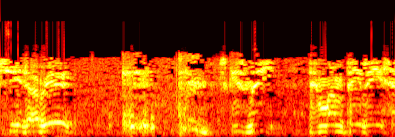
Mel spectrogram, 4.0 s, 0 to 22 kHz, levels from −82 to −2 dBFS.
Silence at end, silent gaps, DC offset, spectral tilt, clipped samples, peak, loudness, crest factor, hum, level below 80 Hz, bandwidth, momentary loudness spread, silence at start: 0 s; none; under 0.1%; -5 dB/octave; 0.2%; 0 dBFS; -9 LUFS; 10 dB; none; -52 dBFS; 12 kHz; 7 LU; 0 s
